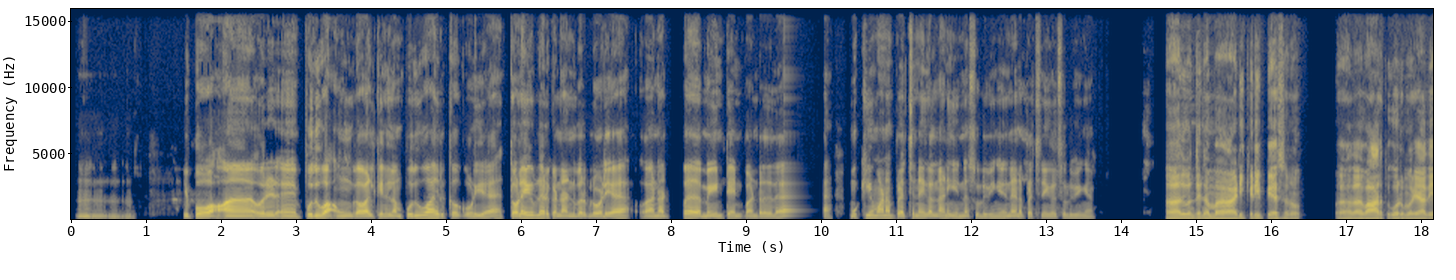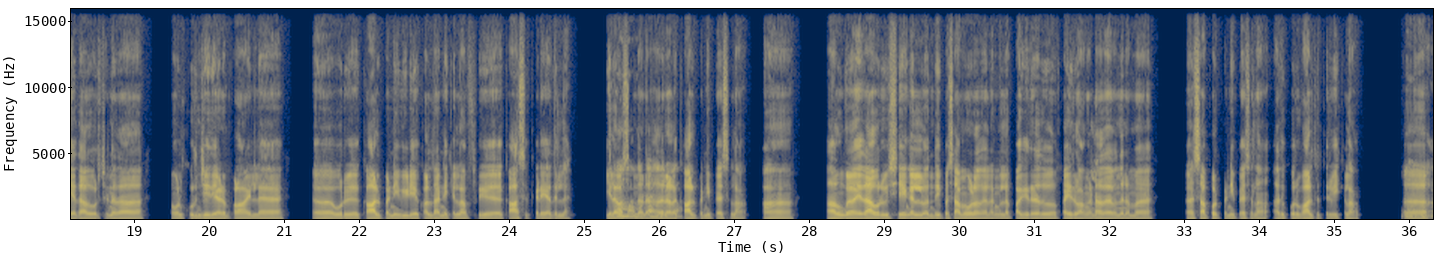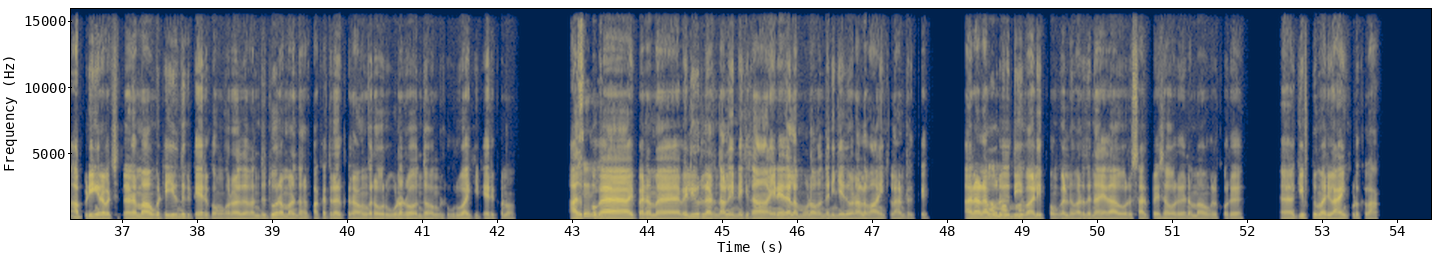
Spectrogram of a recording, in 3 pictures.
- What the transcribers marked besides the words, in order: mechanical hum; other background noise; in English: "மெயின்டெயின்"; distorted speech; static; "குறுஞ்செய்தி" said as "குறிஞ்சது"; in English: "வீடியோ கால்"; in English: "ஃப்ரீ"; in English: "சப்போர்ட்"; other noise; drawn out: "அதுபோக"; in English: "சர்ப்ரைஸா"; in English: "கிஃப்ட்"
- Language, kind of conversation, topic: Tamil, podcast, தொலைவில் இருக்கும் நண்பருடன் நட்புறவை எப்படிப் பேணுவீர்கள்?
